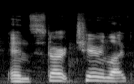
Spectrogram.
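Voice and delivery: ordinary delivery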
